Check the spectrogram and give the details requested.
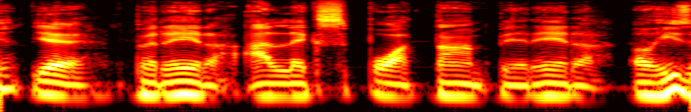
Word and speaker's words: Pereira: perea is that how you say it yeah perea Alex pan perea oh he's a he's he's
